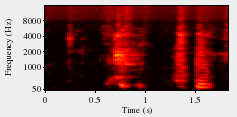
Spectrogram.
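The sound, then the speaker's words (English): A dog lets out a few short, sharp barks in quick succession, slightly muffled, with no one speaking over them. “Sorry, my dog um, must have seen a leaf fall outside.”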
